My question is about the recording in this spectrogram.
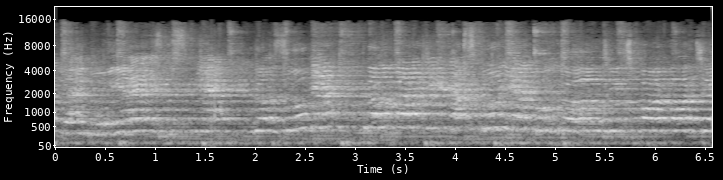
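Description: Children's church choir singing a sustained melody into microphones over instrumental accompaniment, with a steady low beat.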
